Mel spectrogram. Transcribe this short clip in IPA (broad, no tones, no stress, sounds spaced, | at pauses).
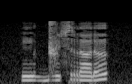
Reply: ŋ ə ɡ ɖ͡ʐ y s r ɐ ɾ ə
